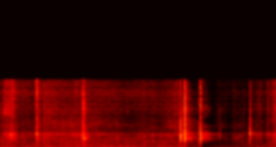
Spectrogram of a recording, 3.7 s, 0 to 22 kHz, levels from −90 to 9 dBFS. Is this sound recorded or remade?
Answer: remade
